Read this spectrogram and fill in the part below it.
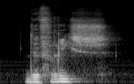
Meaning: de Vries: a surname
- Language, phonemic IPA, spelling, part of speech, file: Dutch, /də ˈvris/, de Vries, proper noun, Nl-de Vries.ogg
